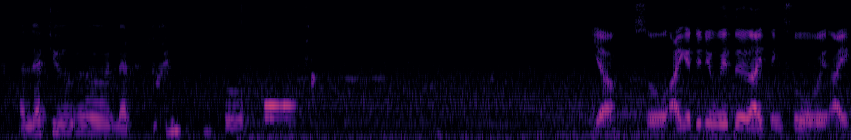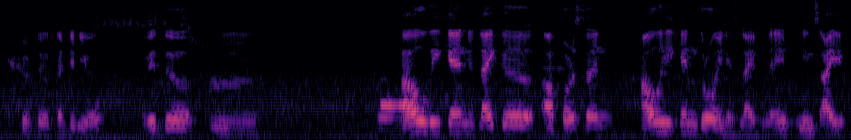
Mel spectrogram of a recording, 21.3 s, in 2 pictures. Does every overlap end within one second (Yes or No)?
Yes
